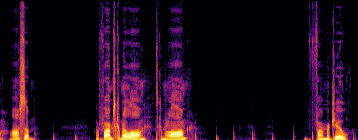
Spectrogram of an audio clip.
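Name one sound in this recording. Footsteps tap on hard stone.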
